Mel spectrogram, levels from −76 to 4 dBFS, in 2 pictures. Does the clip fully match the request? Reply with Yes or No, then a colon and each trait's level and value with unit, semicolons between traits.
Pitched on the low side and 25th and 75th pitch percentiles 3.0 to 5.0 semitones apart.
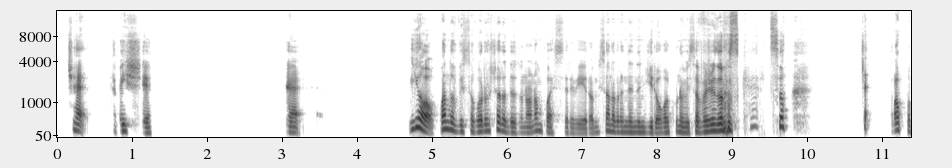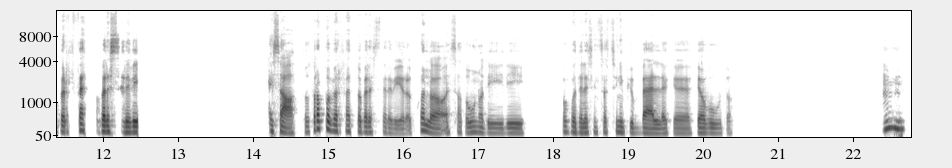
Yes: low, 120 Hz; average, 4.6 semitones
